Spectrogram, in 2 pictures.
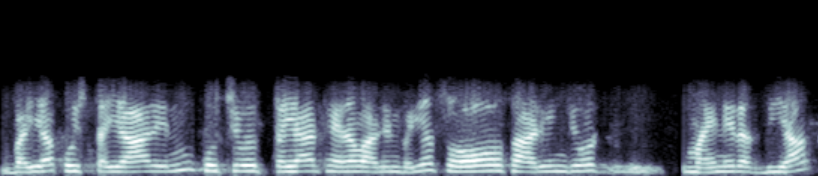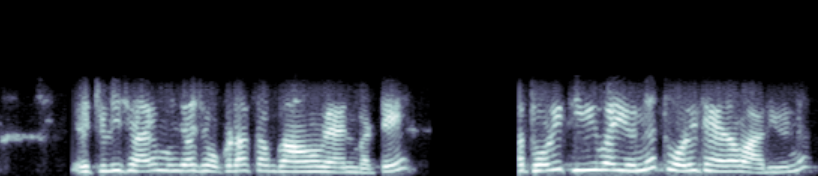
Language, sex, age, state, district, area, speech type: Sindhi, female, 45-60, Delhi, South Delhi, rural, conversation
